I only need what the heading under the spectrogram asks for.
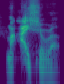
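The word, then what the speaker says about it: מעשר: 10 means 10th and the Hebrew and it's pronounced maishara ten percent of every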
